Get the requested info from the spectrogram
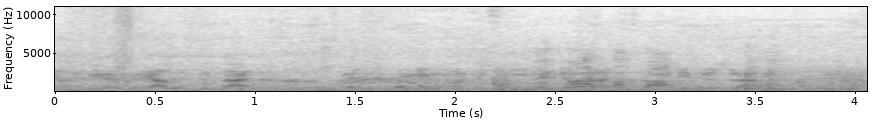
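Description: Men's voices shouting and calling out across a football pitch in short bursts, several times, over a steady low background rumble.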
